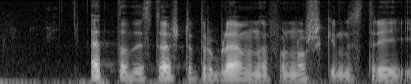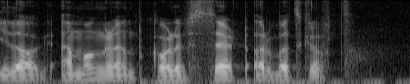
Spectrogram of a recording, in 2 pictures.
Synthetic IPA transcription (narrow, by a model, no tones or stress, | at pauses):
ɛt̪ːɑːʋd̪iːst̪œʂʈəpʰɾʊbleːmənəfɔɳɔʂkɪnd̪ʉst̪ɾiːʔiːd̪ɑːɡæ̰ːmɑŋlənpʰoːkʰʋɑlɪfɪ̥seːʈɑ̰ɾbæɪd̪skʰɾɑ̰ft̪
